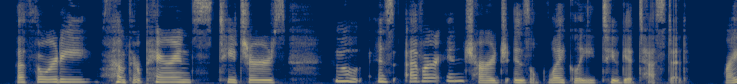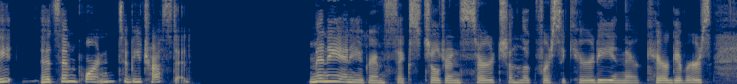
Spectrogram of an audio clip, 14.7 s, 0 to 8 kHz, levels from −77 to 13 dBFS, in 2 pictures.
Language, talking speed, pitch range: English, 135 wpm, 185-225 Hz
